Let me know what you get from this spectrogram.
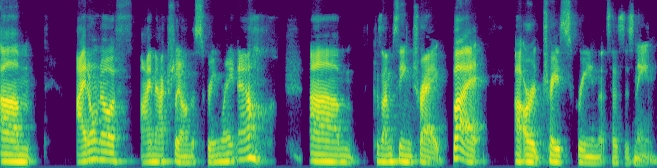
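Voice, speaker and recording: A woman speaks at a very deep, low pitch in a bright, sharp tone, with ordinary pitch variation. Her pace is fairly slow against a quiet background. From Delaware (Wilmington); Delaware. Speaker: state senator. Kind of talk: interview. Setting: video call. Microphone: video call.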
